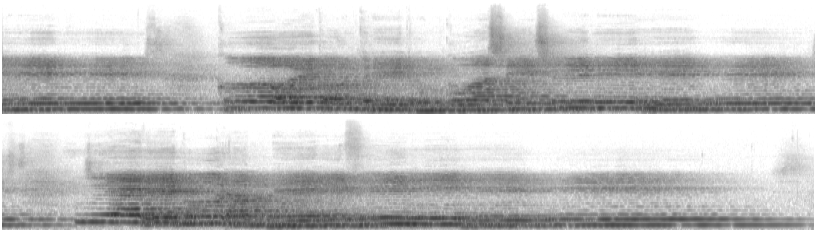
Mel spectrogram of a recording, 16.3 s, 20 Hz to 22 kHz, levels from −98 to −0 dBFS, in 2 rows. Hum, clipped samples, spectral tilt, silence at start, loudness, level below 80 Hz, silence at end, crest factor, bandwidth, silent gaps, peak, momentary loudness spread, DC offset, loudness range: none; under 0.1%; -6.5 dB/octave; 0 s; -32 LUFS; -76 dBFS; 0.1 s; 20 dB; 14 kHz; none; -12 dBFS; 15 LU; under 0.1%; 6 LU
